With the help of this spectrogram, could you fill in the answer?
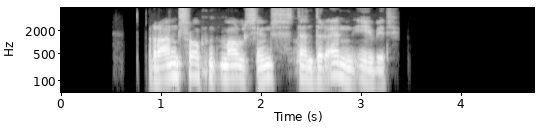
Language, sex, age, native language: Icelandic, male, 40-49, Icelandic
